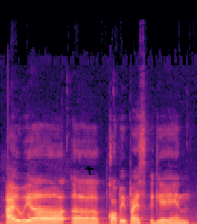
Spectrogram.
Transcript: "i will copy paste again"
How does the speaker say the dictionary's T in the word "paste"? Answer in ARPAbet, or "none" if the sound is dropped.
none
